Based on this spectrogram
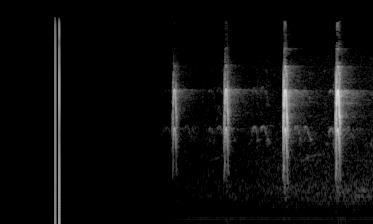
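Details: Great spotted woodpecker giving four sharp, high "kik" notes about half a second apart, rising in loudness, after a brief double click.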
